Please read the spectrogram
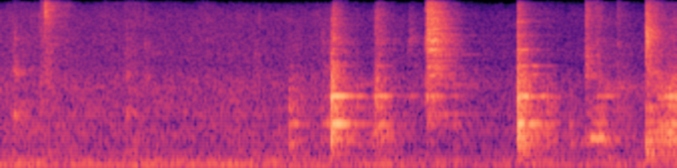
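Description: Metal cookware clanking: several sharp metal strikes from about halfway in, each with the same short ringing tone, as pans or utensils are knocked and handled.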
